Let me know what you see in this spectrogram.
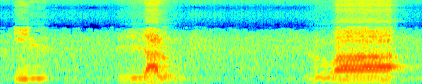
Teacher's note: ای لا الہ الہ لا الہ ال، اس کو ال نہیں پڑھیں گے کہ ہمارے ہاں عام طور پر جس کو پڑھتے ہیں کہ لا الہ ال درست نہیں ہے، اس کو منہ سمیٹ کر ادا کریں گے، ال ال کے باتیں دائیں بائیں نہ پھیلیں، منہ سمیٹ کر ادا کریں گے، ال ال لل۔ اب یہ دوسرا جو لام ہے اس کو ذرا موٹا ادا کریں گے، زبان کی جڑ کو ذرا اوپر کی طرف اٹھائیں گے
